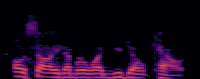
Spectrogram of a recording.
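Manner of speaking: ordinary delivery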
